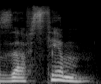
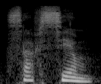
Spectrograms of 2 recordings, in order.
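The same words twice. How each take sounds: First: The first consonant is a voiced z sound. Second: The first consonant is a voiceless s sound. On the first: The speaker calls it wrong. "die Deutschen tendieren dazu, das zu stimmvoll auszusprechen" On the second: The speaker calls it right. "Auf Russisch bleibt es aber ein S"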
